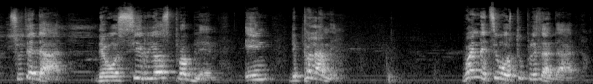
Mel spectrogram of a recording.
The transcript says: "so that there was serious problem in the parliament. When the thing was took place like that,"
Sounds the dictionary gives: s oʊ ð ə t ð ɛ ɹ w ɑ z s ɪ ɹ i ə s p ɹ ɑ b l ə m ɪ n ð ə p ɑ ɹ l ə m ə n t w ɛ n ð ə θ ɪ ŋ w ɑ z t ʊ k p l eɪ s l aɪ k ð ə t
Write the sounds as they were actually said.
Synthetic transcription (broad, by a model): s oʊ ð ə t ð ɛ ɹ w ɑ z s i ɹ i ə s p ɹ ɑ b l ə m ɪ n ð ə p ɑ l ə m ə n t w ɛ n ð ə t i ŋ w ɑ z t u p l eɪ s l aɪ k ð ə t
